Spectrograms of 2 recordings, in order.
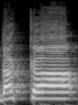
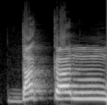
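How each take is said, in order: First: The word ends with a long vowel. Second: The word ends with an n sound. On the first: The reading stops at this word. "on a supprimé le deuxième tanwin" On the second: The reading continues without stopping. "au lieu que ça soit"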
